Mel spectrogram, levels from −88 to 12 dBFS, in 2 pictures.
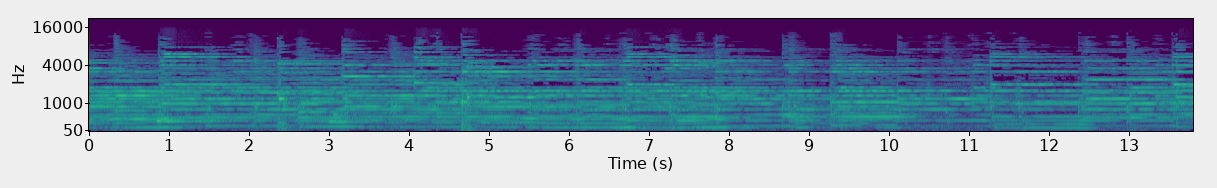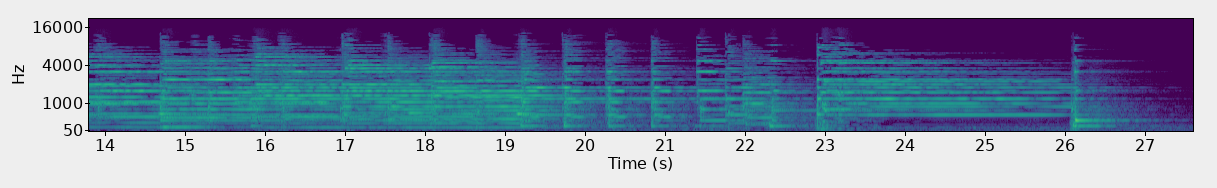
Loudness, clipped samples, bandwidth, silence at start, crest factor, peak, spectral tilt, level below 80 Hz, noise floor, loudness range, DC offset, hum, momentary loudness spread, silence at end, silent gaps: -24 LUFS; under 0.1%; 16 kHz; 0 s; 18 dB; -8 dBFS; -2 dB/octave; -60 dBFS; -59 dBFS; 5 LU; under 0.1%; none; 9 LU; 0.7 s; none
